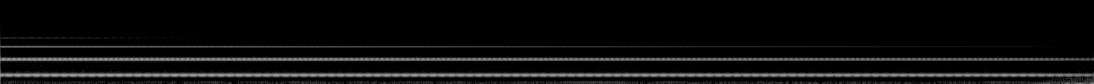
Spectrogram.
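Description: A singing bowl ringing after a single strike, a long, clear tone with a steady wavering pulse, fading slowly.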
